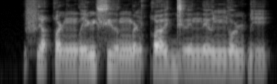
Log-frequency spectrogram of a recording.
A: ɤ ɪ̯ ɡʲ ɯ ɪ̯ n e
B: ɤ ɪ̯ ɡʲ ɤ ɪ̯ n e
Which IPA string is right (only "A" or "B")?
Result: A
